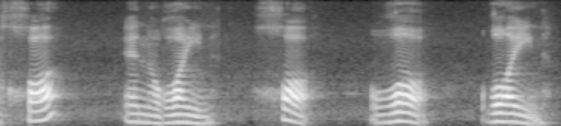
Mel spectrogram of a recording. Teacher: Can you feel it? Then from the top of the throat, you say kha and ghain. Kha, gha, ghain.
